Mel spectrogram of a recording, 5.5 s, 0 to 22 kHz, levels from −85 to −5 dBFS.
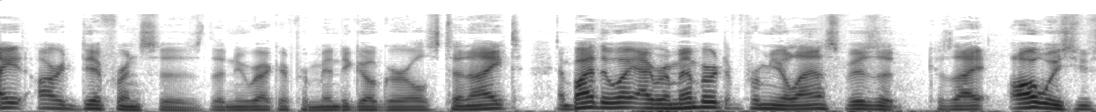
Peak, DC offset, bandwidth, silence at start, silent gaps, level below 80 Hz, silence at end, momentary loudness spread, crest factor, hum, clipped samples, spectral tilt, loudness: -4 dBFS; 0.5%; 13 kHz; 0 s; none; -42 dBFS; 0 s; 9 LU; 16 dB; none; under 0.1%; -7 dB/octave; -22 LUFS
